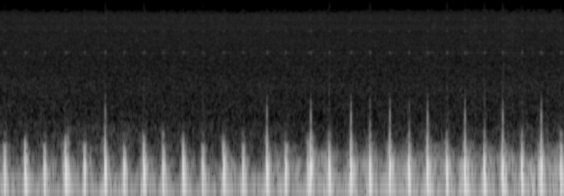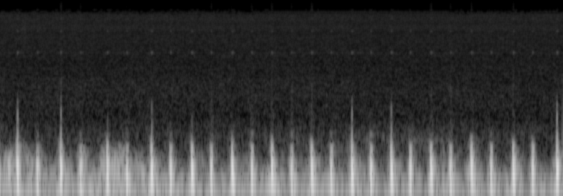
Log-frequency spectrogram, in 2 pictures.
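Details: Heartbeat of a female with a visibly throbbing neck pulse: steady, regular, strong low thumps with no extra sounds; an ordinary heartbeat.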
